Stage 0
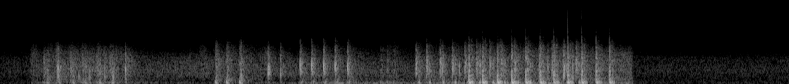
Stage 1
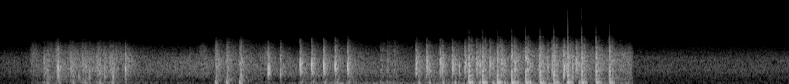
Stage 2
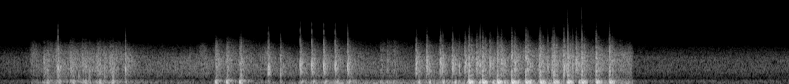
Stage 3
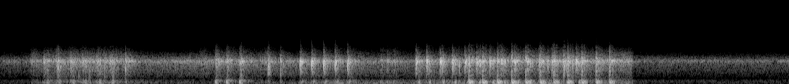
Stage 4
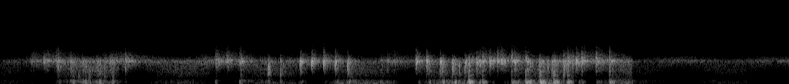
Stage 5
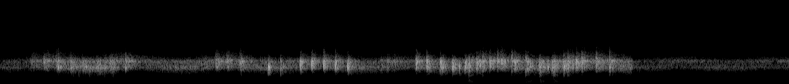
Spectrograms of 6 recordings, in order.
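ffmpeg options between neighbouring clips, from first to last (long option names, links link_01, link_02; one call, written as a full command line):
ffmpeg -i in.wav -af "equalizer=frequency=1400:width=0.38:gain=10.5,volume=3dB" out.wav
ffmpeg -i in.wav -af "acontrast=73,lowshelf=frequency=210:width_type=q:width=3:gain=7,volume=-4.5dB" out.wav
ffmpeg -i in.wav -af "lowpass=frequency=1100:width_type=q:width=12,volume=-10.5dB" out.wav
ffmpeg -i in.wav -filter_complex "[0:a]acrossover=split=950[link_01][link_02];[link_01]aeval=exprs='val(0)*(1-1/2+1/2*cos(2*PI*1.1*n/s))':channel_layout=same[link_03];[link_02]aeval=exprs='val(0)*(1-1/2-1/2*cos(2*PI*1.1*n/s))':channel_layout=same[link_04];[link_03][link_04]amix=inputs=2:normalize=0,volume=-8.5dB" out.wav
ffmpeg -i in.wav -af "highpass=frequency=790:width_type=q:width=9.3,volume=-6.5dB" out.wav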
